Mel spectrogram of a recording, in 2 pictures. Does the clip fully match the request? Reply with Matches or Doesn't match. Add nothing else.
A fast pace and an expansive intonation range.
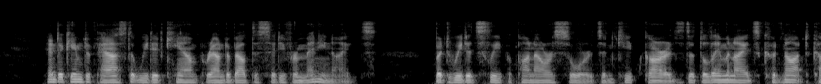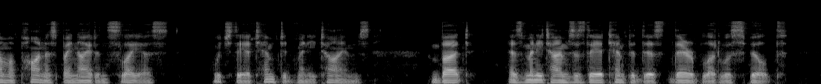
Doesn't match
